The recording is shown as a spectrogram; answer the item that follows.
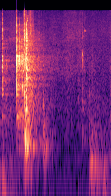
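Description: Loose used engine parts clattering and clacking against each other in a plastic bin as a gloved hand rummages through them. The loudest metallic clack comes about half a second in, with a smaller one near the end.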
